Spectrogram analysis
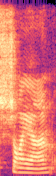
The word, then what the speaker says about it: Sheyanne: She said, I'm Sheyanne. Oh, pronounced as Cheyenne.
